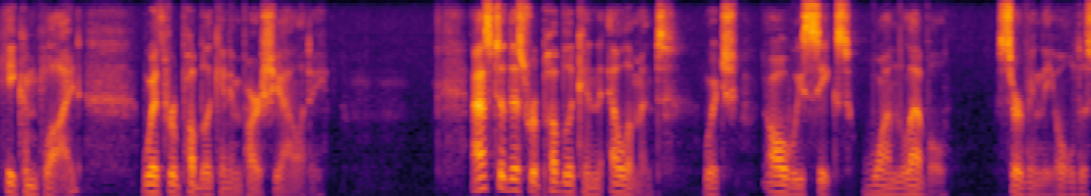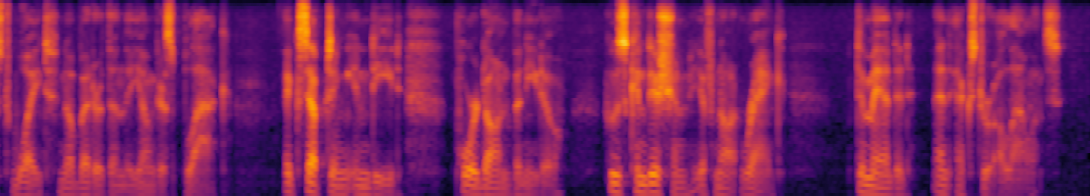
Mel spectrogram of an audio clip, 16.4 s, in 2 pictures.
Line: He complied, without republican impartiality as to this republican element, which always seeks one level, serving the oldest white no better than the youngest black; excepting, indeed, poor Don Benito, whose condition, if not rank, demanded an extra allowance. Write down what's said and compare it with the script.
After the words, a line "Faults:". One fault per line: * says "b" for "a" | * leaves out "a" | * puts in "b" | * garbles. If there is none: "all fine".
He complied, with republican impartiality as to this republican element, which always seeks one level, serving the oldest white no better than the youngest black; excepting, indeed, poor Don Benito, whose condition, if not rank, demanded an extra allowance.
Faults:
* says "with" for "without"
